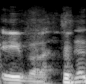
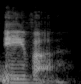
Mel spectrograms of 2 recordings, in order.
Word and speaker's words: Ava: The main female robot character in Xmachina is named Ava. You pronounce it like ava with the emphasis on the first syllable.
